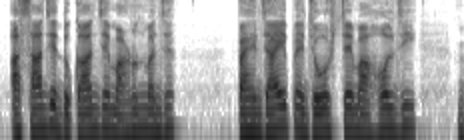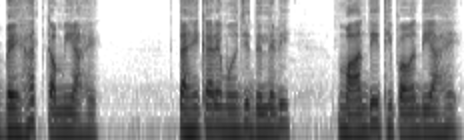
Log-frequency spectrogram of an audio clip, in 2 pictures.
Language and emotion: Sindhi, sad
